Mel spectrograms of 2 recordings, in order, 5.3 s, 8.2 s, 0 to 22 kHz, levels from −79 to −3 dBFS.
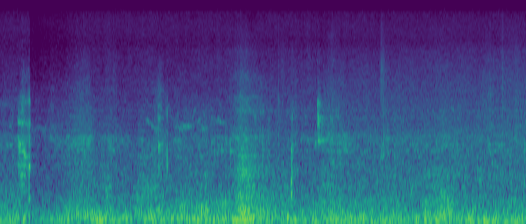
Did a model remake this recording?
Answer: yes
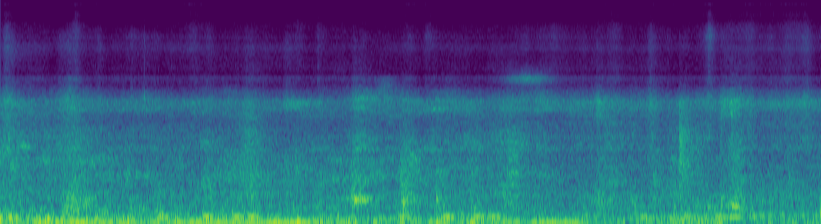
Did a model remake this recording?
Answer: yes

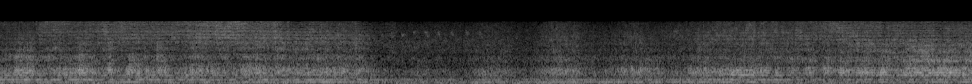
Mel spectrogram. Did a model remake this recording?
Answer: no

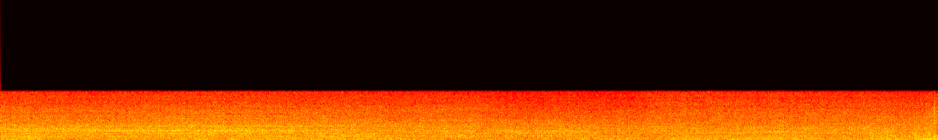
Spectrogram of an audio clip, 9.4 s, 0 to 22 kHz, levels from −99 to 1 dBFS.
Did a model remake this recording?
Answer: yes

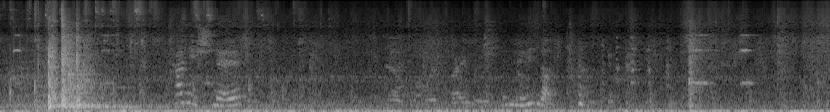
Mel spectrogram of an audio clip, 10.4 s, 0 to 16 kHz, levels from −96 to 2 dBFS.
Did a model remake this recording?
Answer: yes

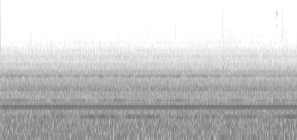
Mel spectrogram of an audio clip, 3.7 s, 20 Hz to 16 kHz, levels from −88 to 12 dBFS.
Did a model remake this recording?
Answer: no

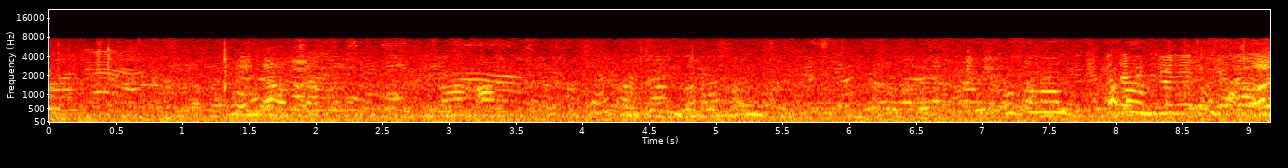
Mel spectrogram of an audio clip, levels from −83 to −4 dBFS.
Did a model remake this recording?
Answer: no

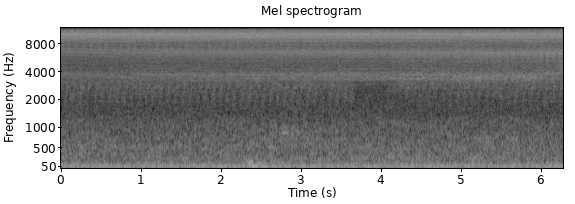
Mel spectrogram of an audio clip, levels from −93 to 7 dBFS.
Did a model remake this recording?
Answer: no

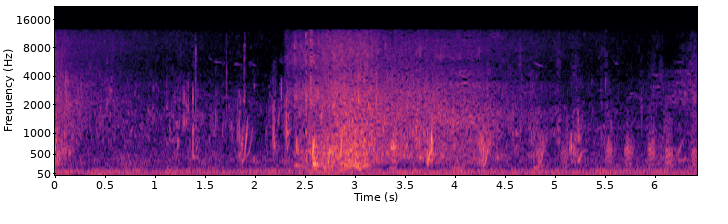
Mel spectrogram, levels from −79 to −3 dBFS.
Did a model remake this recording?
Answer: no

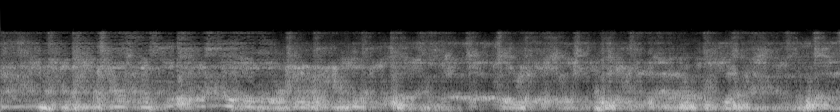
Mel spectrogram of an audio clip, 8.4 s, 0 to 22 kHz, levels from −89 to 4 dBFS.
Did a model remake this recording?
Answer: yes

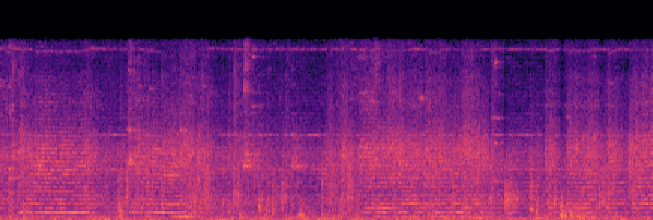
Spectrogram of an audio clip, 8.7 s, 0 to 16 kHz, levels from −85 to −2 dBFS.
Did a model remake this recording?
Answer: no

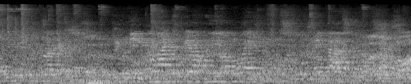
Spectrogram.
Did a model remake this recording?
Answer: yes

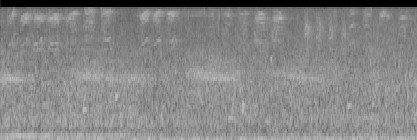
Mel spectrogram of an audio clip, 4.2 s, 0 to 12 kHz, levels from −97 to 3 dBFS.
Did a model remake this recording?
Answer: no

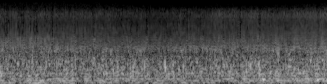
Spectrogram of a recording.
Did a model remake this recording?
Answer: yes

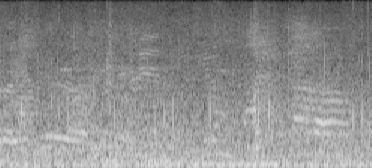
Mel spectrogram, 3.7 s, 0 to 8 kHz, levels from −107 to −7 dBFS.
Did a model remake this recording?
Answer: no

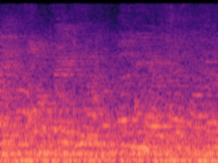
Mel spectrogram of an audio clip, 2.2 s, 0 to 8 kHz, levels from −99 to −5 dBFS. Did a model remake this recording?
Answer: no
